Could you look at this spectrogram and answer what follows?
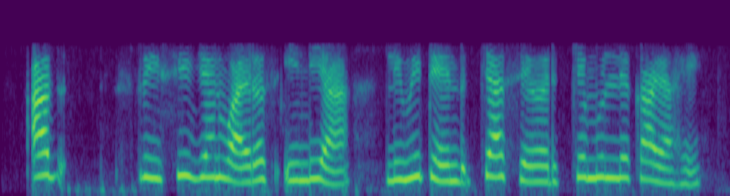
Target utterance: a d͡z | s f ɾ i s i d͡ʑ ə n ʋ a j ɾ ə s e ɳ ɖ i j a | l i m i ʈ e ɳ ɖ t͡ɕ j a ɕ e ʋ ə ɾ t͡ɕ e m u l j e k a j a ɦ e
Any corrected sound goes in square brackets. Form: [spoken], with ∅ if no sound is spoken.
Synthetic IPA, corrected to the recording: a d͡z | s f ɾ i s i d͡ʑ ə n ʋ a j ɾ ə s [i] ɳ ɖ i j a | l i m i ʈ e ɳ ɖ t͡ɕ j a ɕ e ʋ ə ɾ t͡ɕ e m u l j e k a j a ɦ e

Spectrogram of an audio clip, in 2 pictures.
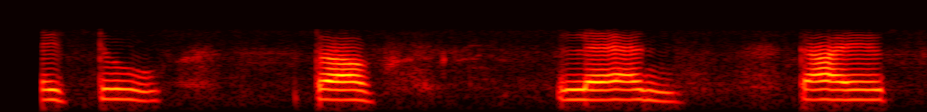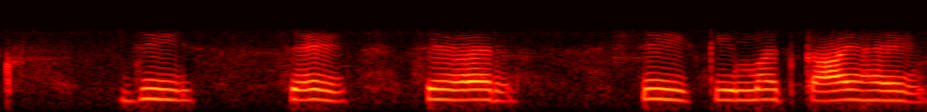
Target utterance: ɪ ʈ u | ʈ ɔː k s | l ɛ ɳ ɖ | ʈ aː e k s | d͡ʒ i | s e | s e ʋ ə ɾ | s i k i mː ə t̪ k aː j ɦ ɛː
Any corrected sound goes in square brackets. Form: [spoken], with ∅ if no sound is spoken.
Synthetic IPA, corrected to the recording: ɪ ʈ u | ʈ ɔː k s | l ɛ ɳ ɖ | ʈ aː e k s | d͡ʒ i | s e | s e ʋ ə ɾ | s i k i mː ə t̪ k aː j ɦ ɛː

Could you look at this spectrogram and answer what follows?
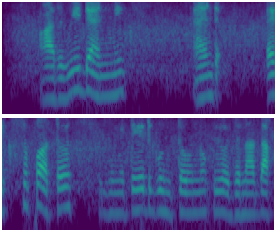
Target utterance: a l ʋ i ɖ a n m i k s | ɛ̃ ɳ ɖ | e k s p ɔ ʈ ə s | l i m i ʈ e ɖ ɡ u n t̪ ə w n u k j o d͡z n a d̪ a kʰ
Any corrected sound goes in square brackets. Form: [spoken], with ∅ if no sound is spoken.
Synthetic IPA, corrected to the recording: a [ɾ] ʋ i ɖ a n m i k s | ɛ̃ ɳ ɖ | e k s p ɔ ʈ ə s | l i m i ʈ e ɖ ɡ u n t̪ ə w n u k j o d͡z n a d̪ a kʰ

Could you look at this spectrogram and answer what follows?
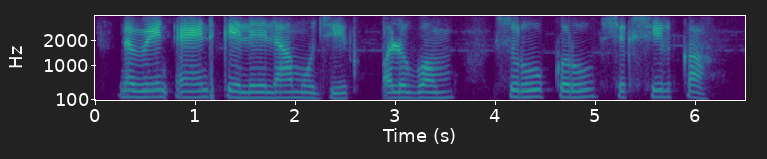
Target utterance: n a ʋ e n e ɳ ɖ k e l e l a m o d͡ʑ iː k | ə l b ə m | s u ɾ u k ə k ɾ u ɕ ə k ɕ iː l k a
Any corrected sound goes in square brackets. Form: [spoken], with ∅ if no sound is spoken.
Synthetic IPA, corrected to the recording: n [ə] ʋ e n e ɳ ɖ k e l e l a m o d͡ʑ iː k | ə l b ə m | s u ɾ u k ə [∅] ɾ u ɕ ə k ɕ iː l k a

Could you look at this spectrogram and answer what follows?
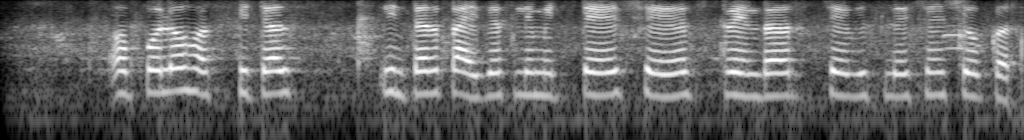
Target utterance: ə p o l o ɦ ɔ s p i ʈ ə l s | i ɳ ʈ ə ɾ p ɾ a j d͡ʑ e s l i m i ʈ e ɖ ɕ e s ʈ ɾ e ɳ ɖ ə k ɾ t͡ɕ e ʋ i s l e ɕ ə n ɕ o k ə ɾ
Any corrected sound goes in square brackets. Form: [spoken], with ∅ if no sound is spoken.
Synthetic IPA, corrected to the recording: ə p o l o ɦ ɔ s p i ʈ ə l s | i ɳ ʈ ə ɾ p ɾ a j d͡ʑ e s l i m i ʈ e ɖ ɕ e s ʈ ɾ e ɳ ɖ ə [∅] ɾ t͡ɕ e ʋ i s l e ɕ ə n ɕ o k ə ɾ

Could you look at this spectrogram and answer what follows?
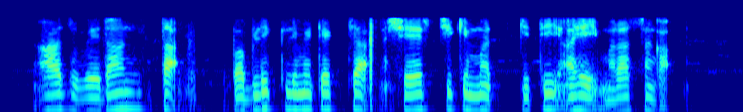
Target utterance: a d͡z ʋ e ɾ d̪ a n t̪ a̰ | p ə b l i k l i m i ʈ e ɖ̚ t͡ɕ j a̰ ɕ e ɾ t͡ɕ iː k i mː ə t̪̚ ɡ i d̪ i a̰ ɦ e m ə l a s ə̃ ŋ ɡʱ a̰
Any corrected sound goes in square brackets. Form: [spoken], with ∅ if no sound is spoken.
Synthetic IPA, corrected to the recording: a d͡z ʋ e [∅] d̪ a n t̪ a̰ | p ə b l i k l i m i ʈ e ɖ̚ t͡ɕ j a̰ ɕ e ɾ t͡ɕ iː k i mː ə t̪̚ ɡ i [t̪] i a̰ ɦ e m ə l a s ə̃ ŋ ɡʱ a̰

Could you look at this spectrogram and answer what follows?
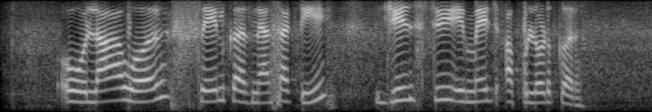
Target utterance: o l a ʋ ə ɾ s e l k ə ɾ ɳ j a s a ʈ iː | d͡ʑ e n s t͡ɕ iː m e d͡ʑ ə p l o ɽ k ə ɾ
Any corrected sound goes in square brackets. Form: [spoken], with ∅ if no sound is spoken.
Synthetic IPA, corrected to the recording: o l a ʋ ə ɾ s e l k ə ɾ ɳ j a s a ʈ iː | d͡ʑ [i] n s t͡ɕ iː m e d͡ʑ ə p l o ɽ k ə ɾ

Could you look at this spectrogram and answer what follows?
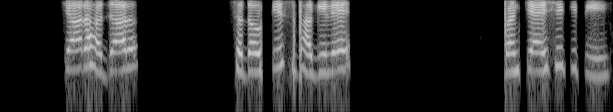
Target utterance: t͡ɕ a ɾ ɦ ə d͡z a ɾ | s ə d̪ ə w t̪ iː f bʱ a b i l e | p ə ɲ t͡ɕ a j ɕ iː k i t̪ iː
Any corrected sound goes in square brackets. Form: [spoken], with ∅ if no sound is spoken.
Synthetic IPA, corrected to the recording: t͡ɕ a ɾ ɦ ə d͡z a ɾ | s ə d̪ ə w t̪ iː [s] bʱ a [ɡ] i l e | p ə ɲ t͡ɕ a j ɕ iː k i t̪ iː

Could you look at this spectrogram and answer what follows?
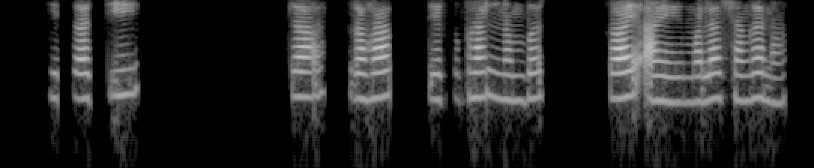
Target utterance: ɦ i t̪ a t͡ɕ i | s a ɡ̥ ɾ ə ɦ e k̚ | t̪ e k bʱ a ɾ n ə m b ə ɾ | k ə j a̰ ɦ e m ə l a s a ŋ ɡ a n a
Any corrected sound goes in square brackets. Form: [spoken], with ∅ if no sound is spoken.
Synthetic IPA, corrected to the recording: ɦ i t̪ a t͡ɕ i | [t͡s] a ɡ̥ ɾ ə ɦ [a] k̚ | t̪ e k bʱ a [l] n ə m b ə ɾ | k [a] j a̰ ɦ e m ə l a s a ŋ ɡ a n a

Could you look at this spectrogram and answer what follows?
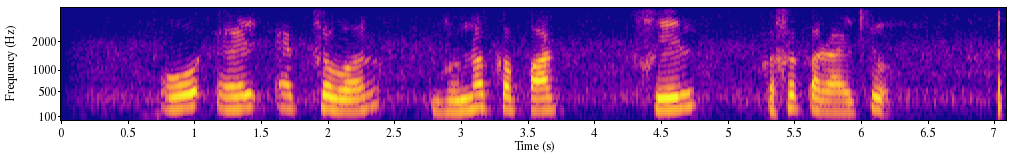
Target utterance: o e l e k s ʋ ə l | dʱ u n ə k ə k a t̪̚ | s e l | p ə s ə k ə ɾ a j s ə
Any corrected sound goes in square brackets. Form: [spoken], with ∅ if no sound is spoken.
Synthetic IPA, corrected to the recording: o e l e k s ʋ ə [ɾ] | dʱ u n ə k ə [p] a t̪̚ | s e l | [k] ə s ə k ə ɾ a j [t͡s] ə

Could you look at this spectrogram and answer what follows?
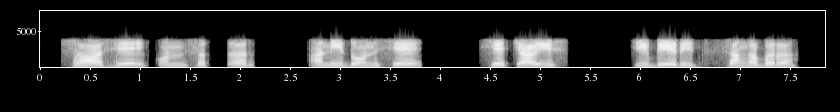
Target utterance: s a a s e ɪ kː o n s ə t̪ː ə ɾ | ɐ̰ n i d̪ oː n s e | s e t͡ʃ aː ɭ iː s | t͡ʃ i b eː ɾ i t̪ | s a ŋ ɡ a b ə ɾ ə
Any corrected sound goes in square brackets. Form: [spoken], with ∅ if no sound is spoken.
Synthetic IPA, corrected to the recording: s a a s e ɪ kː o n s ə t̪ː ə ɾ | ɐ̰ n i d̪ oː n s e | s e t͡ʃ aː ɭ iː s | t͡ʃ i b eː ɾ i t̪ | s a ŋ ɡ a b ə ɾ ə

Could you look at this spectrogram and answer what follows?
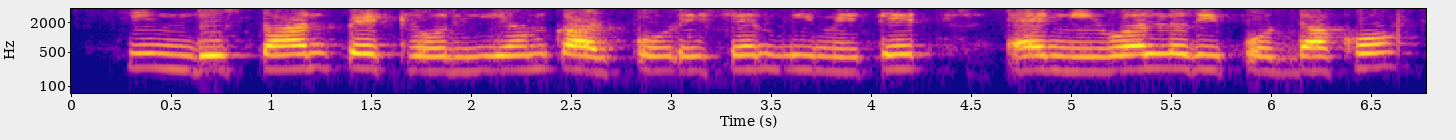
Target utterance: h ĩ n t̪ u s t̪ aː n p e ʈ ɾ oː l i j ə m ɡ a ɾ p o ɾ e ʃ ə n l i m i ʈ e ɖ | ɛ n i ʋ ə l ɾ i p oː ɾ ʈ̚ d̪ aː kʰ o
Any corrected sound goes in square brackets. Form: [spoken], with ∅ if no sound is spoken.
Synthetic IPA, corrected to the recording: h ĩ n [d̪] u s t̪ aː n p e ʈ ɾ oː l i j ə m [k] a ɾ p o ɾ e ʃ ə n l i m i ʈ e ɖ | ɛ n i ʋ ə l ɾ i p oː ɾ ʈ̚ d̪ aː kʰ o

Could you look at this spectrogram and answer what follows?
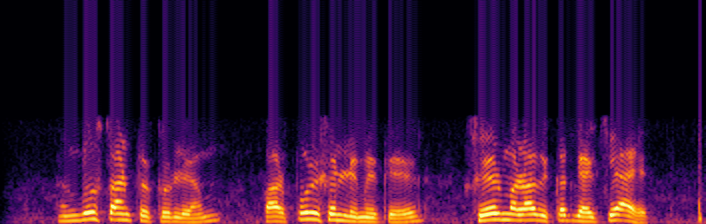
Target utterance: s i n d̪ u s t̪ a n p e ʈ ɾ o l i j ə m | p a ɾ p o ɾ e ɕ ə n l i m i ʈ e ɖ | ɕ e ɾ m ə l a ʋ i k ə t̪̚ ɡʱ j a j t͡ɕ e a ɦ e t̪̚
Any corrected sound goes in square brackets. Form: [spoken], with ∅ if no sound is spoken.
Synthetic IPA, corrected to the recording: [h] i n d̪ u s t̪ a n p e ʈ ɾ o l i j ə m | [k] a ɾ p o ɾ e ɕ ə n l i m i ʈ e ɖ | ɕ e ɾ m ə l a ʋ i k ə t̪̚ ɡʱ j a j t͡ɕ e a ɦ e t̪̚

